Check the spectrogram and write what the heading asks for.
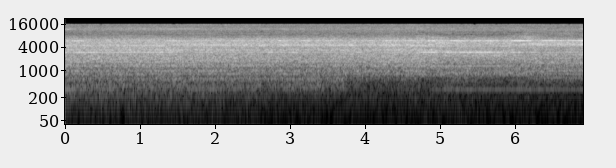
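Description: Hilti DD 160 diamond core drilling rig's motor running free at steady speed, an even whine with a high tone above it. It is running again after a broken wire in its power cable was cut out; it had only refused to start because its restart protection blocks starting when the switch is already on as power comes on.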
